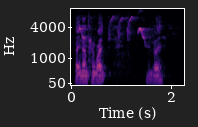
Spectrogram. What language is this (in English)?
Bodo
